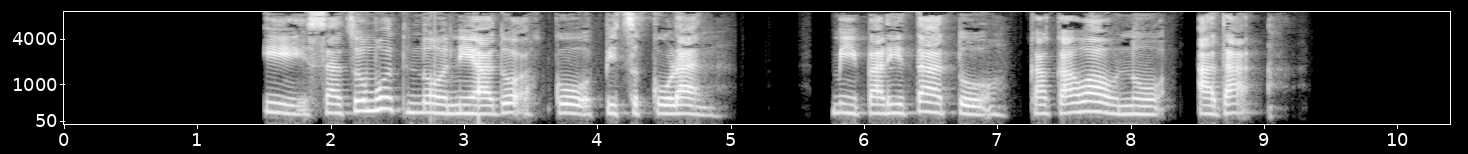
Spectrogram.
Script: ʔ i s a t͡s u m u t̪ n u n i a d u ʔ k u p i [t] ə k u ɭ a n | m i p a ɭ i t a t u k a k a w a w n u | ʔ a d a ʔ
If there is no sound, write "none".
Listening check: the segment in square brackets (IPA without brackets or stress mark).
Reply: t͡s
